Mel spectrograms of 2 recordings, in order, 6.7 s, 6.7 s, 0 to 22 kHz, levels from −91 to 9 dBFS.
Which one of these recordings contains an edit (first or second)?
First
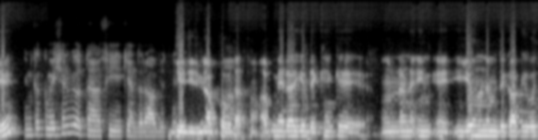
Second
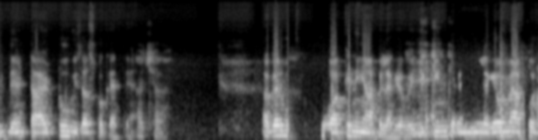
second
